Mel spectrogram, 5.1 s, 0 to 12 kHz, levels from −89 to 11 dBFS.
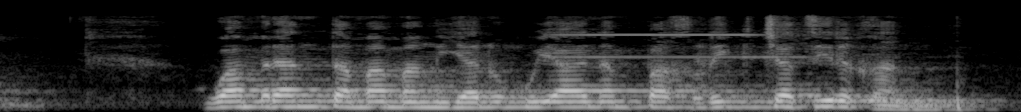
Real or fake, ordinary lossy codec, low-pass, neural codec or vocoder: real; MP3, 64 kbps; 7.2 kHz; none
